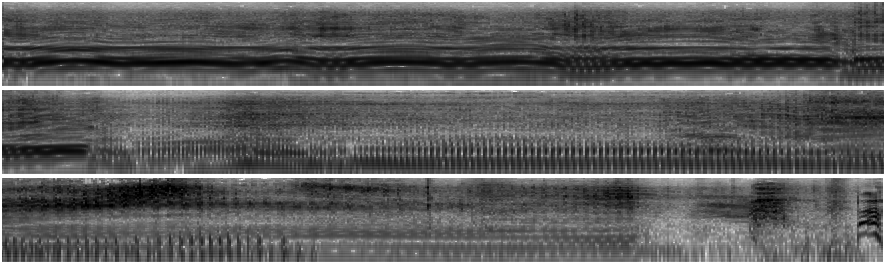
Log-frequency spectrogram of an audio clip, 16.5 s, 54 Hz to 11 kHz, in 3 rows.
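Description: Honda CRF450R snowbike's single-cylinder four-stroke engine revving up and down while riding. About six seconds in the note changes abruptly to a lower, steadier run.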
